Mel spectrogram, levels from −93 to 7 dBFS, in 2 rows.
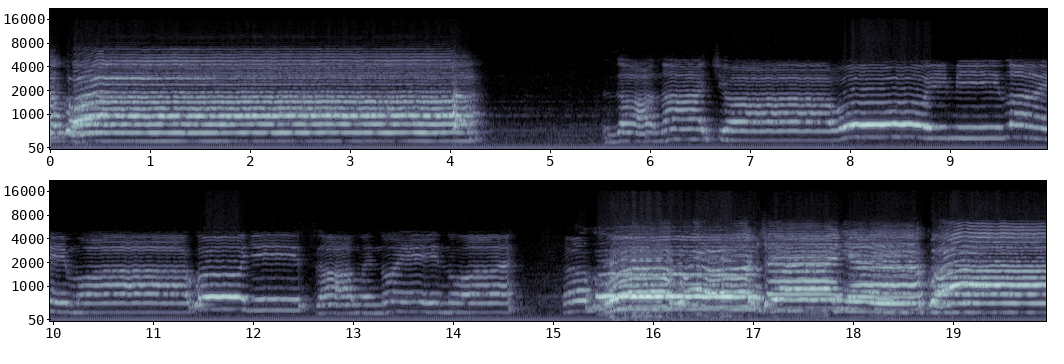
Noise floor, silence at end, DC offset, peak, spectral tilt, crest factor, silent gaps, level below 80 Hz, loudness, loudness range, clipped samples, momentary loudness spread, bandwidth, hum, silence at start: -53 dBFS; 0 s; under 0.1%; -6 dBFS; -3 dB/octave; 16 dB; none; -54 dBFS; -21 LUFS; 14 LU; under 0.1%; 19 LU; 7.2 kHz; 50 Hz at -55 dBFS; 0 s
